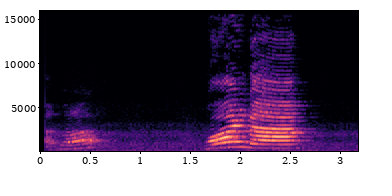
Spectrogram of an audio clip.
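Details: A talking common hill myna speaks two short, human-like words, possibly "moyna" and "baba", the second longer and rising then falling, like a child's voice in a quiet room.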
